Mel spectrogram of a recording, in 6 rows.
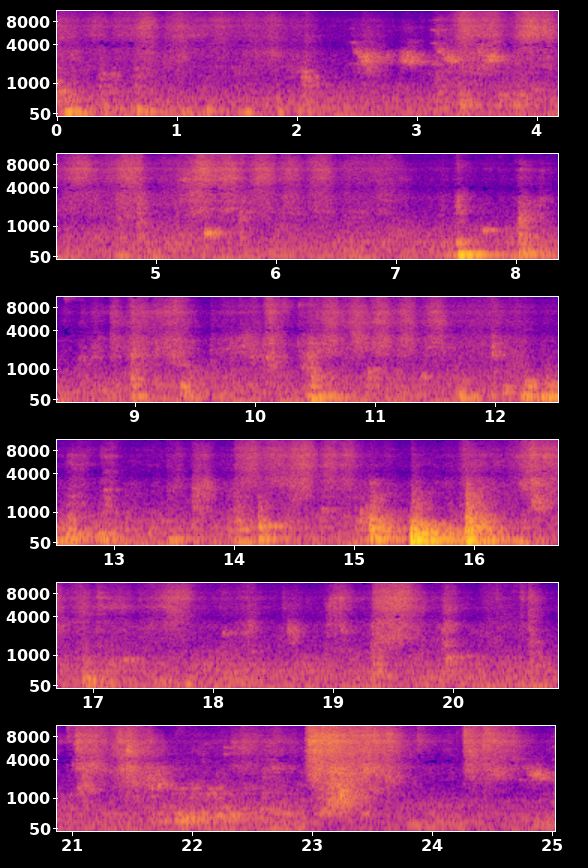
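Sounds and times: cloth rubbing a counter: 3.4s - 7.1s, 8.6s - 20.0s.

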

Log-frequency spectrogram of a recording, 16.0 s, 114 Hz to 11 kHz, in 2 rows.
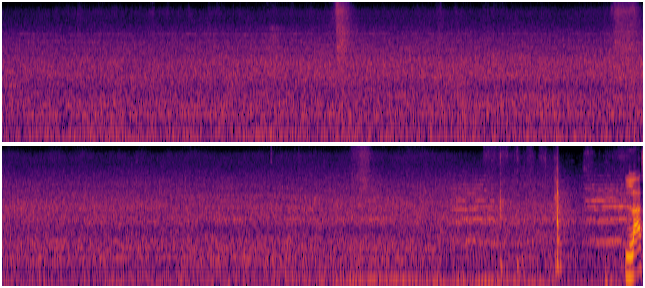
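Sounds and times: road traffic rumble: 0.0s - 16.0s
short high hisses: 4.1s - 4.5s, 7.6s - 8.0s.

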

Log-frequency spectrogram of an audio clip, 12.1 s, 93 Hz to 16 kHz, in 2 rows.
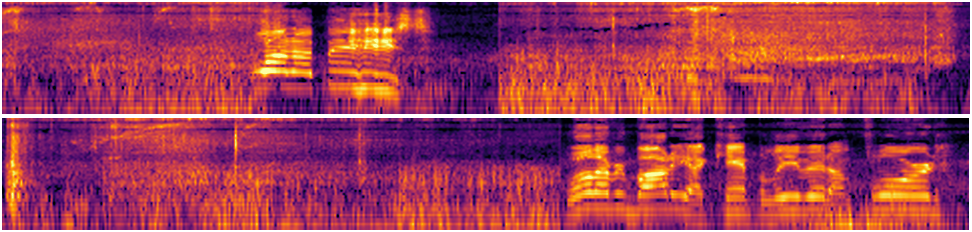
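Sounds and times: rc truck running over gravel: 3.2s - 8.7s
sharp thud of landing: 5.8s - 6.5s.

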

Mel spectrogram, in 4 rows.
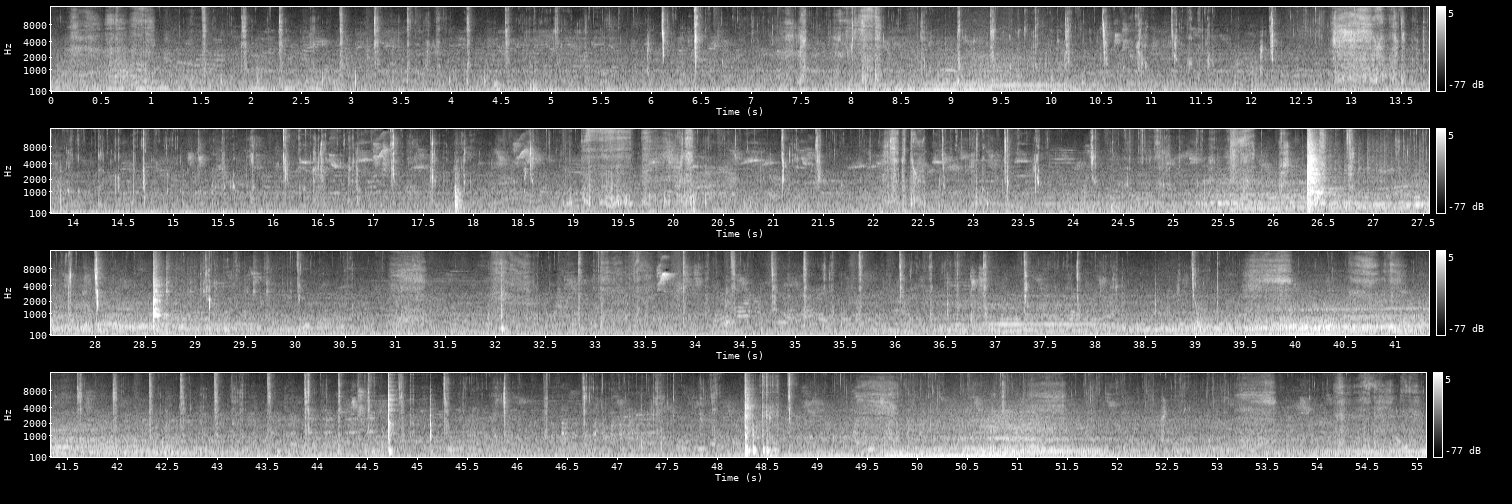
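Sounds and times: wet eating sounds: 0.0s - 55.0s
low rumble: 22.8s - 46.1s
sharp smacking clicks: 44.3s - 50.3s.

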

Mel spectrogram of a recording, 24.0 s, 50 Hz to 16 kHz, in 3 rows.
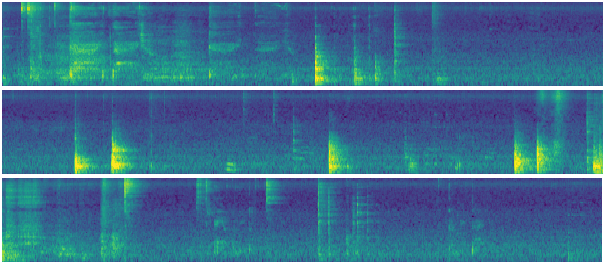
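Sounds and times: ceramic bowls knocking on wooden table: 4.2s - 4.8s, 9.0s - 9.8s, 12.4s - 12.7s, 14.8s - 15.3s.

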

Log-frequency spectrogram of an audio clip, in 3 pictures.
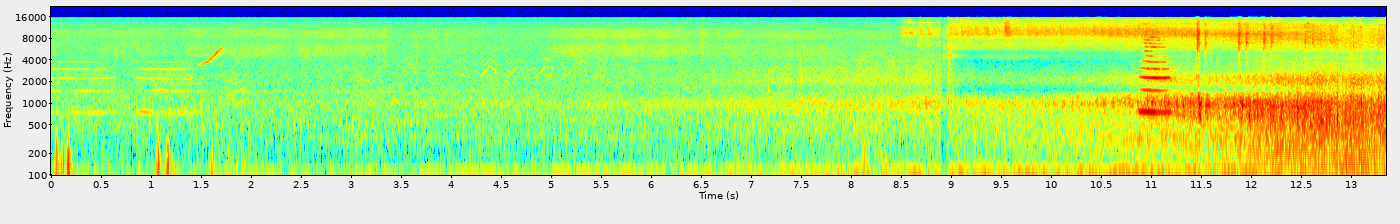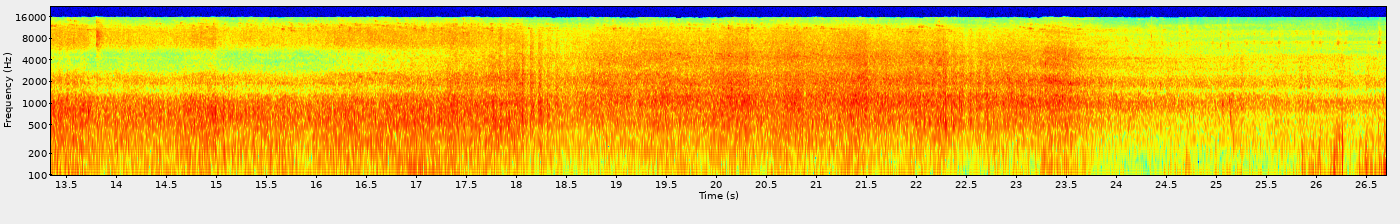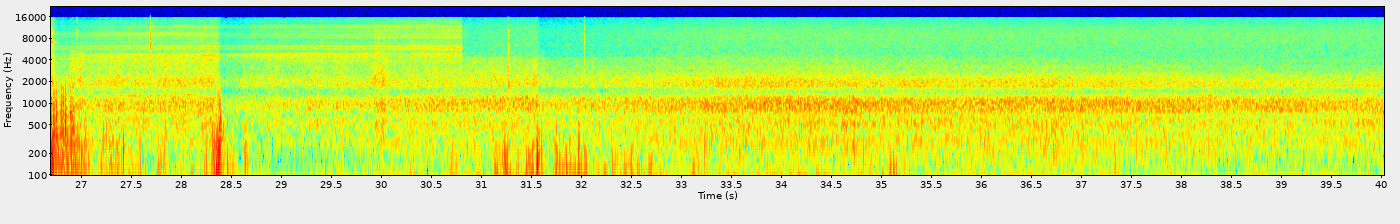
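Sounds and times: train horn toot: 0.0s - 1.8s, 10.8s - 11.4s
train wheels rushing on rail: 0.0s - 40.0s.

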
